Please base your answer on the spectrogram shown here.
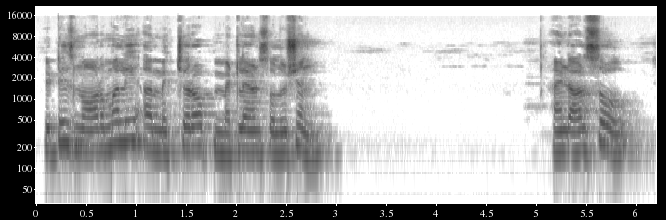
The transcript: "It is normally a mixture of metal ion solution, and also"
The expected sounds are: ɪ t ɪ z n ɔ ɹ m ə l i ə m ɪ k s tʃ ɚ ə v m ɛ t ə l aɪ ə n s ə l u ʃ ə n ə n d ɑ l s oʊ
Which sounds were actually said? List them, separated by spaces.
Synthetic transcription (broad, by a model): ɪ t ɪ z n ɔ ɹ m ə l i ə m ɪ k tʃ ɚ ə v m ɛ t ə l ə n s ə l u ʃ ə n ə n d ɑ l s oʊ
